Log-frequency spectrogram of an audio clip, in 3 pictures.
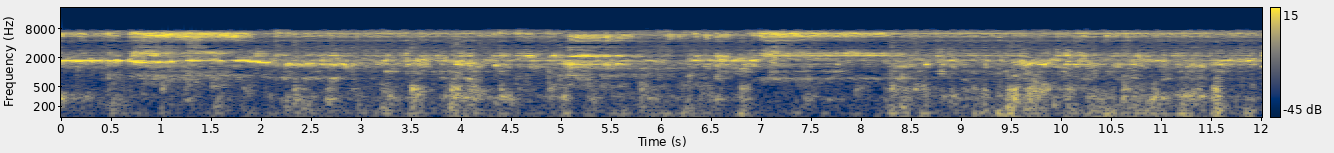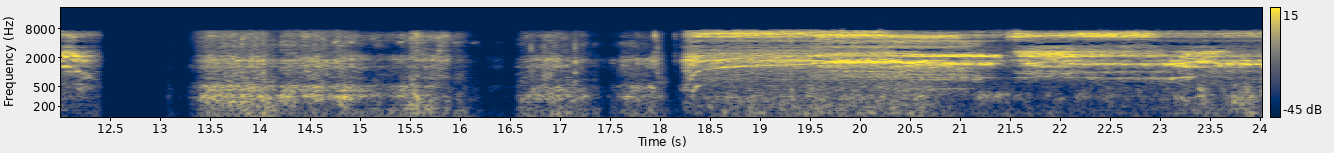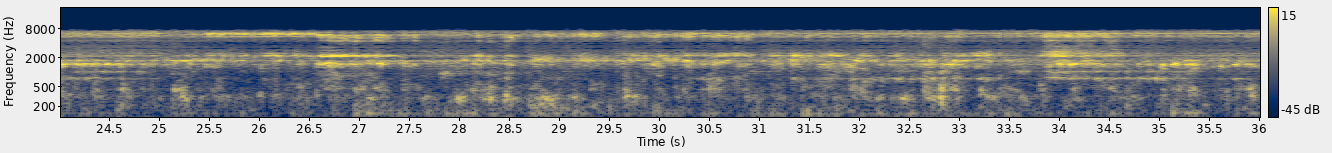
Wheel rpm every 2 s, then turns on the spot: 230, 200, 200, 200, 200, 170, 20, 20, 30, 170, 200, 200, 200, 200, 200, 200, 200, 200.
12-16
